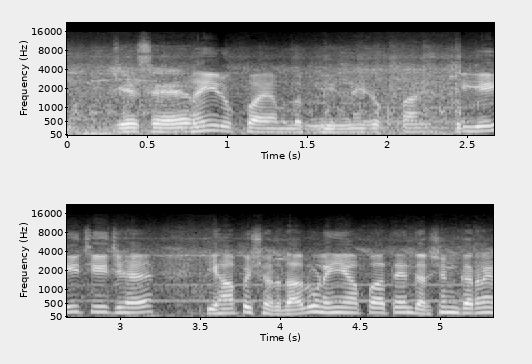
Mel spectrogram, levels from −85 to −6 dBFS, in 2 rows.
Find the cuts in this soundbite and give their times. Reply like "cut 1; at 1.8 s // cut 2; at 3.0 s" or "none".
cut 1; at 2.5 s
